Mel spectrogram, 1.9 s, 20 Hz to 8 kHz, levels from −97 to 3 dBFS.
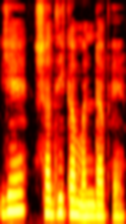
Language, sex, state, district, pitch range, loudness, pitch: Hindi, female, Arunachal Pradesh, Lower Dibang Valley, 145-190 Hz, -14 LUFS, 175 Hz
